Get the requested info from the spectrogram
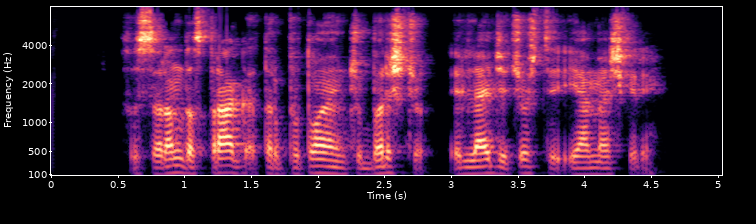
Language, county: Lithuanian, Vilnius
